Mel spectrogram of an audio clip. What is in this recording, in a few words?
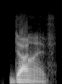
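"dive", American English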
